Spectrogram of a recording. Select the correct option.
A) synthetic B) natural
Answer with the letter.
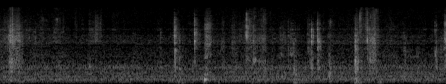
B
